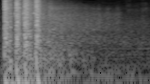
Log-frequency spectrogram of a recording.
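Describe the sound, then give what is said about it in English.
A rapid burst of about four loud, sharp carbine shots fired at a man's chest in quick succession, followed by a fading rumble that trails off. No voices are heard. “The next blast struck him squarely in the chest, lifting him off his feet.”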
